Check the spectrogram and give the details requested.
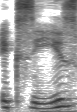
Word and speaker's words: Xyz: And there's this new type of monster that's spelled XYZ, but it's pronounced Ixies, which is the dumbest thing I've ever heard.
